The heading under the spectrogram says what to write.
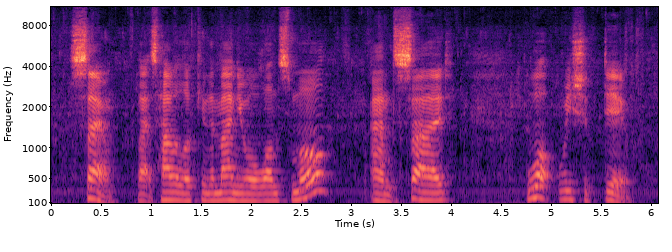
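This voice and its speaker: Speaking very slowly, a man with a northern English accent uses a medium-pitched voice. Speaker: coral seller demonstrating fragging. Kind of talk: tutorial. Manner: casual.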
